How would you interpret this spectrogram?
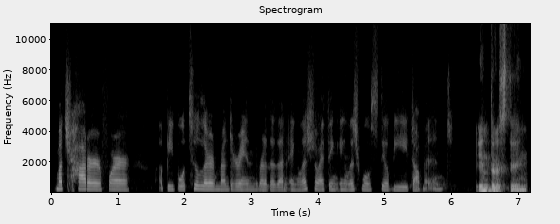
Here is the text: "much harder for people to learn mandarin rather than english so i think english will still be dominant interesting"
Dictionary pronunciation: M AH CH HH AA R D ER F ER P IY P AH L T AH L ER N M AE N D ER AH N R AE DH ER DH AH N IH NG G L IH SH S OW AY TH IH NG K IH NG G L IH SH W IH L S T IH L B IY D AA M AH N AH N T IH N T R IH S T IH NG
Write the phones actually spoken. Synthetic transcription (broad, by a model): M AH CH HH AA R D ER F ER P IY P L T AH L ER N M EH N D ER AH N R AE DH ER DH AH N IH NG G L IH SH S OW AY TH IH NG K IH NG G L IH SH W IH L S T IH L B IY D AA M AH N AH N T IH N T R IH S T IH NG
